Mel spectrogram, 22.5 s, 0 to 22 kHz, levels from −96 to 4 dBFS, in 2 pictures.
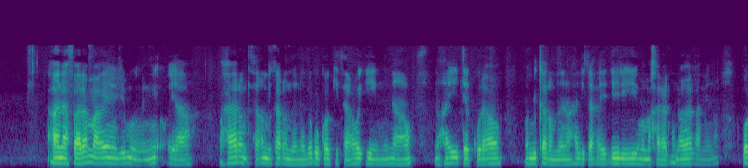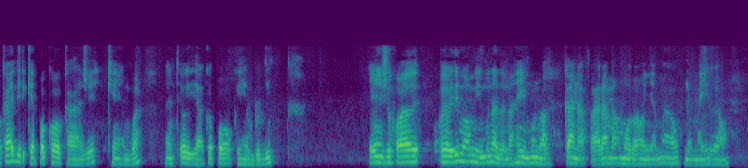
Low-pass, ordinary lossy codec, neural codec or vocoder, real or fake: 7.2 kHz; MP3, 64 kbps; codec, 16 kHz, 6 kbps, DAC; fake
